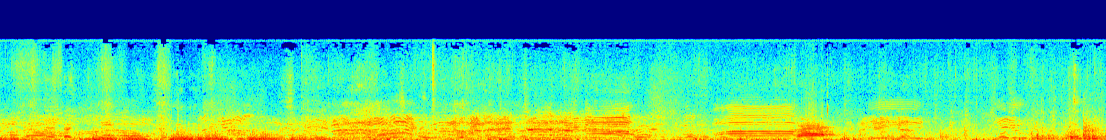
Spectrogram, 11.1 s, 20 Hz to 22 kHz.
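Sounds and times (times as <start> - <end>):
spectators calling out: 0.0 - 11.0
long held shout: 2.2 - 8.4.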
